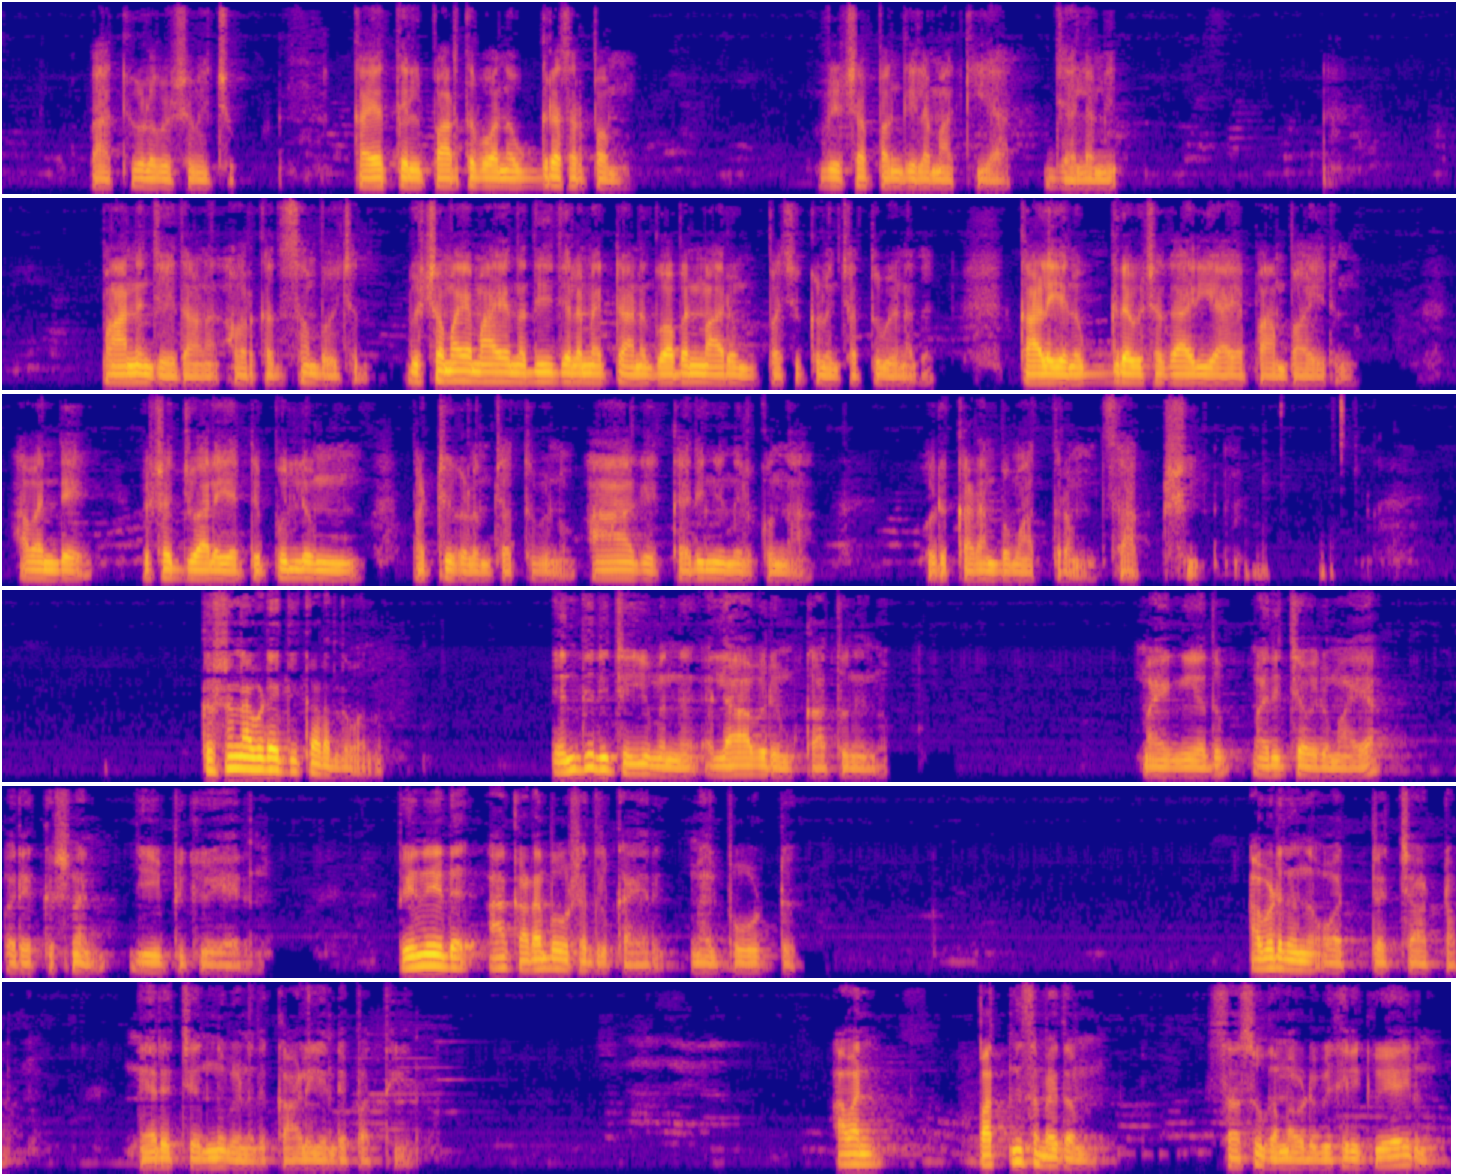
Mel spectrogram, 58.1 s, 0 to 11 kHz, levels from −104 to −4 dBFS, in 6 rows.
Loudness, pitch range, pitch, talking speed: -23 LUFS, 90-140 Hz, 100 Hz, 65 wpm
